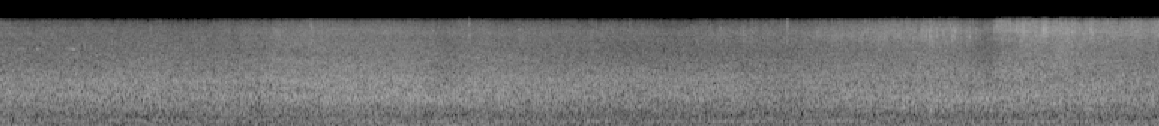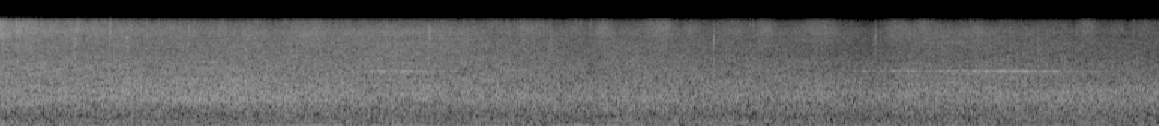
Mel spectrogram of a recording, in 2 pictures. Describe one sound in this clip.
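Cars drive by on a city street.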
